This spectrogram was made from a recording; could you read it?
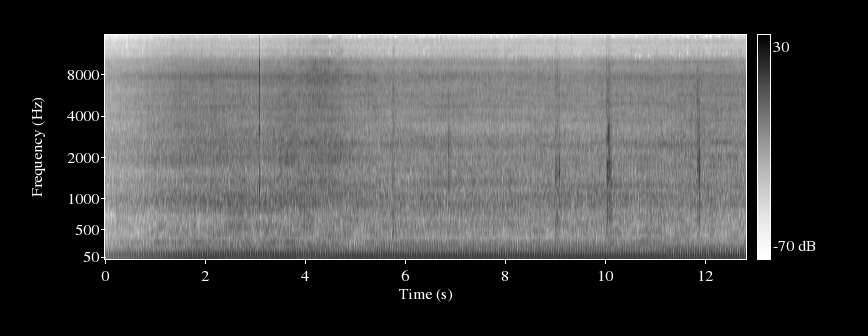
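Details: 2005 Honda Silver Wing scooter, first start after sitting mossy, oil and coolant checked: small engine catches, rises and holds steady even note with light ticking, idles and revs cleanly; normal idle and revving.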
